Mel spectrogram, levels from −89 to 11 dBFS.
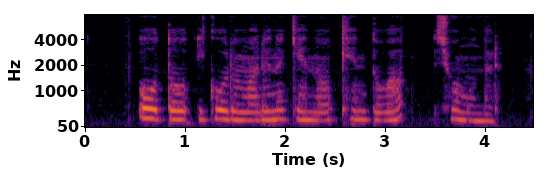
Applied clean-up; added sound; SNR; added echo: none; none; none; none.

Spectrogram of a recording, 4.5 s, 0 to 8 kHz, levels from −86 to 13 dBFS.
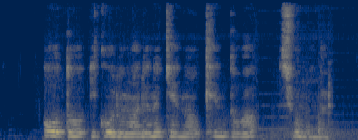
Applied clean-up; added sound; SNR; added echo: neural separator model SepFormer DNS4.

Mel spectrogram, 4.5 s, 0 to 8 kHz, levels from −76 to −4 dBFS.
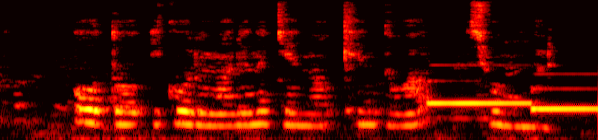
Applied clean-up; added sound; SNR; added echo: classical method WPE with log-MMSE.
